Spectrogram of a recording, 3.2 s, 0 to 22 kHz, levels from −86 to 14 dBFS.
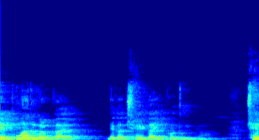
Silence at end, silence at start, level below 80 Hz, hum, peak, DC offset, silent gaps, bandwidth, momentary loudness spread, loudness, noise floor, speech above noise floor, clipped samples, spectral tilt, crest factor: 0 s; 0 s; -68 dBFS; none; -10 dBFS; under 0.1%; none; 11.5 kHz; 18 LU; -29 LUFS; -56 dBFS; 28 dB; under 0.1%; -6 dB/octave; 20 dB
